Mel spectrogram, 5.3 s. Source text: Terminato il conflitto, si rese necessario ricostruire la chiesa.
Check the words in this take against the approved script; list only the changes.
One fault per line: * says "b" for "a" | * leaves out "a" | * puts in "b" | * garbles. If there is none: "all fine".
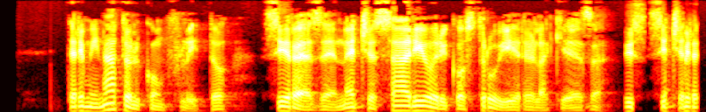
* garbles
